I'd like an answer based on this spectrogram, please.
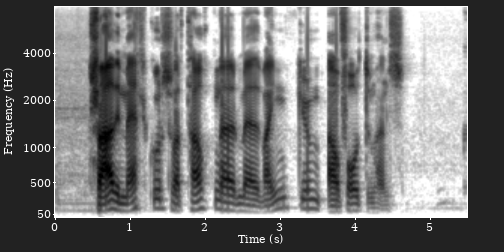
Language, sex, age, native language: Icelandic, male, 30-39, Icelandic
